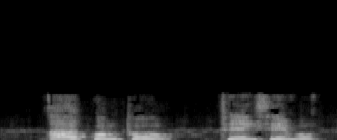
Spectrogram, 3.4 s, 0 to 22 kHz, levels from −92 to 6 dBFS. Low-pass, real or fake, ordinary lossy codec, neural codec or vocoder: 7.2 kHz; fake; MP3, 32 kbps; codec, 16 kHz, 2 kbps, FreqCodec, smaller model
